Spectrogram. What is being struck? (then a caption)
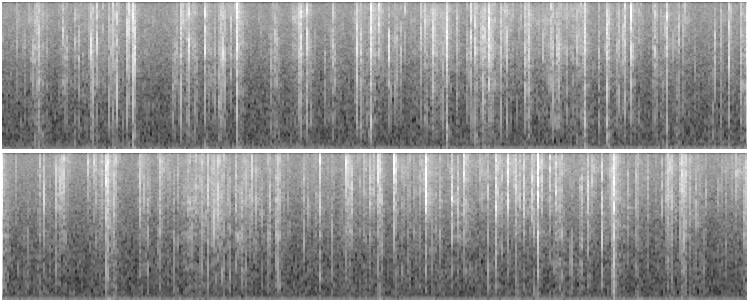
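Padded paper mailer envelope with plastic end. An orange padded paper mailer envelope lies flat while fingers crinkle and scratch at its clear plastic end. Dense, crisp crackles and brief scratchy bursts come in quick, uneven succession, with a steady low hum underneath throughout.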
